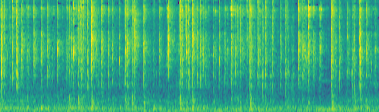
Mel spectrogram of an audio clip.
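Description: Fingertips of both hands type fast on a black, RGB-backlit tenkeyless plastic mechanical keyboard with plastic keycaps resting on a wooden desk. A rapid, continuous stream of sharp, bright clicks sits over a low thudding from the keys bottoming out, each stroke dying away almost instantly.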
